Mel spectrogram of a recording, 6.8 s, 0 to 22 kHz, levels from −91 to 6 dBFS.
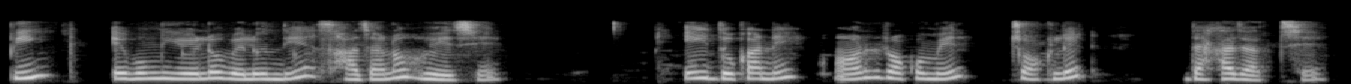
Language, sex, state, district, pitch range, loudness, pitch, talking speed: Bengali, female, West Bengal, Malda, 245-290 Hz, -18 LUFS, 265 Hz, 135 wpm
